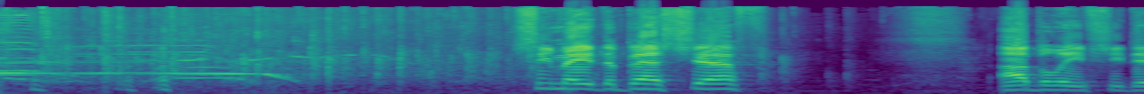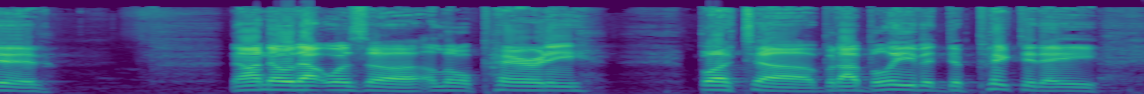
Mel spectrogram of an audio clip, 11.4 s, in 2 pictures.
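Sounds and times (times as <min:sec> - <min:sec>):
person cheering: 0:00.0 - 0:01.7
audience applause at a competition: 0:00.0 - 0:04.1
speech: 0:00.2 - 0:00.9, 0:02.7 - 0:03.8, 0:05.0 - 0:06.0, 0:06.9 - 0:11.4.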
